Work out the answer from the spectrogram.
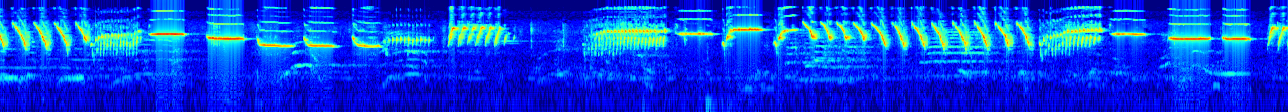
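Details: Singing yellow canary delivering a long varied song of rapid sweeping trills, buzzy rolls, steady whistled notes and repeated chips, with only brief gaps between phrases.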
